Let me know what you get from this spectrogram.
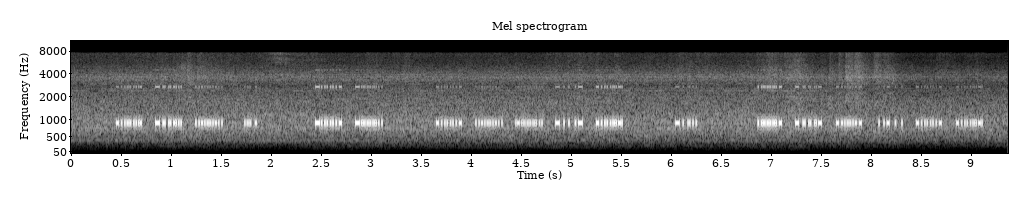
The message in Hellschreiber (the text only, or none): QRZ? DE OZ5MG K 9A0YOG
